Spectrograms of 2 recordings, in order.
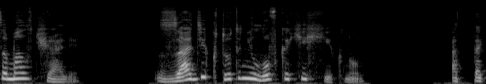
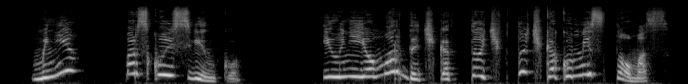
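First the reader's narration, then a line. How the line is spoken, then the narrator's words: Deliberately loud reply. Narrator (Russian): нарочито громко ответила Элизабет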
